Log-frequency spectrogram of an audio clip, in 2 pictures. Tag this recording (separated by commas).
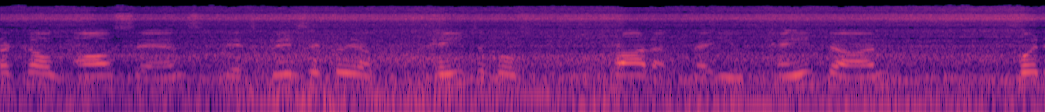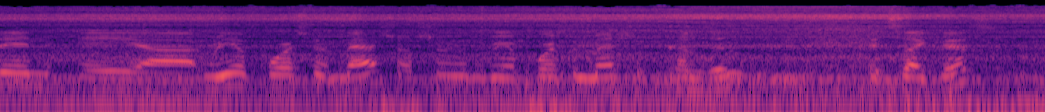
Speech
